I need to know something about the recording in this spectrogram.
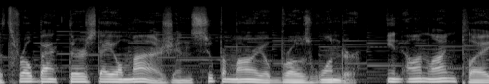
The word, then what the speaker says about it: Mario: And they do pronounce Mario the authentic Italian way, like Patsy. Chicken Mario?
